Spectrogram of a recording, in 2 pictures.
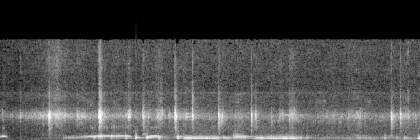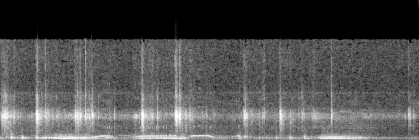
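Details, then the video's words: Male and female contest pigeons produce a steady run of deep, rolling coos with occasional upslurred tonal notes, accompanied by frequent sharp clicking ticks. "Suara Bekuran Burung Merpati Lomba Hutan Dara"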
